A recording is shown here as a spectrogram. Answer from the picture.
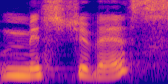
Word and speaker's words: mischievous: and they say that they actually provide the wrong pronunciation, mischievous, with the extra syllable. They use it as an alternative pronunciation because while it doesn't match the word spelling, it has a nice nod to devious in it, which makes the mispronunciation perhaps a bit mischievous in and of itself.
